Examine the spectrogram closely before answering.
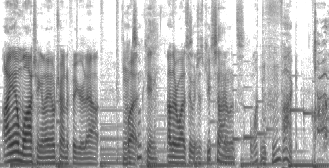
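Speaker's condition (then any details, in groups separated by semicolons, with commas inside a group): No condition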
